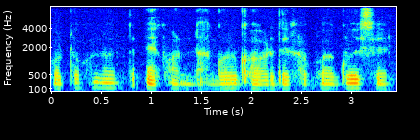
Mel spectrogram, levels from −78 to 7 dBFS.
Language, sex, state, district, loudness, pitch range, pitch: Assamese, male, Assam, Sonitpur, -21 LUFS, 110-125 Hz, 115 Hz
